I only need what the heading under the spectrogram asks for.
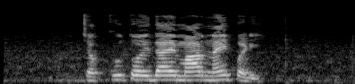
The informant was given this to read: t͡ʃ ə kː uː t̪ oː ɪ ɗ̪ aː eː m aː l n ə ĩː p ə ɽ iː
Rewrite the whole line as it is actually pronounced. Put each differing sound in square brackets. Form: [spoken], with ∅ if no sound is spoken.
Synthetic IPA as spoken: t͡ʃ ə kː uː t̪ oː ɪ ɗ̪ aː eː m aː [ɾ] n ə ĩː p ə ɽ iː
